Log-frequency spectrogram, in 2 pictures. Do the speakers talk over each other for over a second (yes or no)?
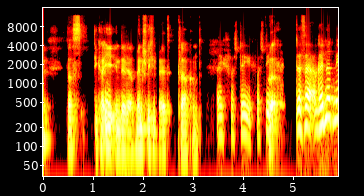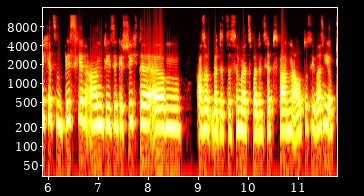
no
